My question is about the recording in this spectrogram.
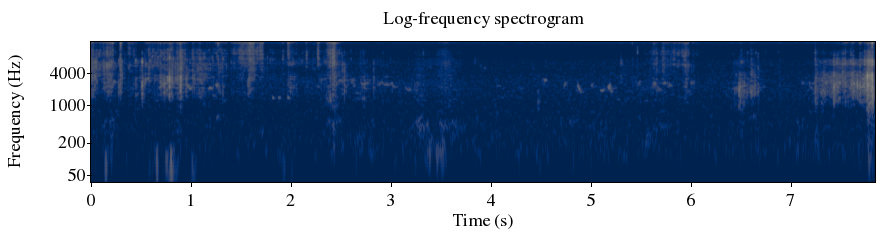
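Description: Near silence: faint ambient noise with scattered small clicks and rustles, a little louder near the end.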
